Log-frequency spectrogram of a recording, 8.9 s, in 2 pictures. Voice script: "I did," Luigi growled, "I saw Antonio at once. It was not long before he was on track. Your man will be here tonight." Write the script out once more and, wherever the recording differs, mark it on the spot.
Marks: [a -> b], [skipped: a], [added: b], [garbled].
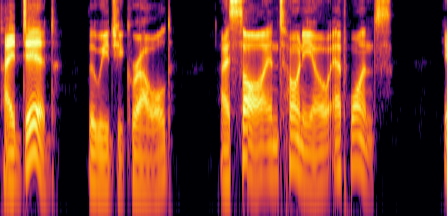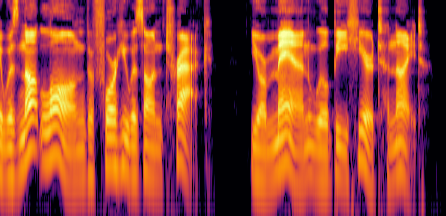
"I did," Luigi growled, "I saw Antonio at once. It was not long before he was on track. Your man will be here tonight."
